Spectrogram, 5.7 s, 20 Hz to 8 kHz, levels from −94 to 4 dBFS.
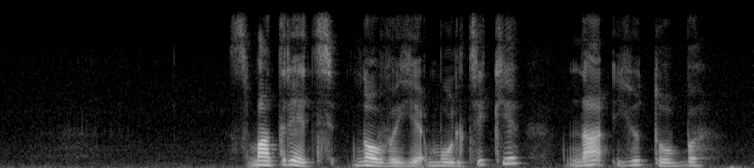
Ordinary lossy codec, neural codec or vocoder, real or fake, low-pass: none; none; real; 7.2 kHz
